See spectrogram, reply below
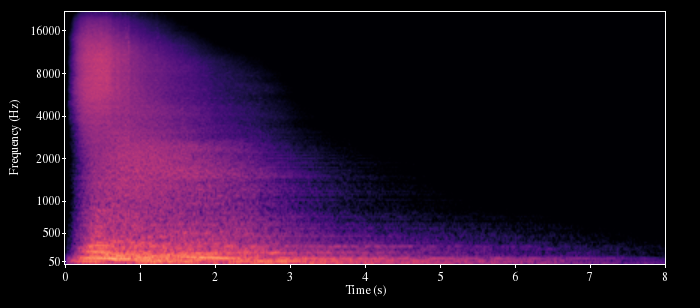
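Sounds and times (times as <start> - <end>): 
cinematic downer sound effect: 0.0 - 5.1.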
